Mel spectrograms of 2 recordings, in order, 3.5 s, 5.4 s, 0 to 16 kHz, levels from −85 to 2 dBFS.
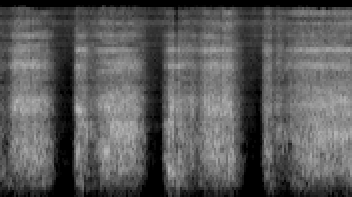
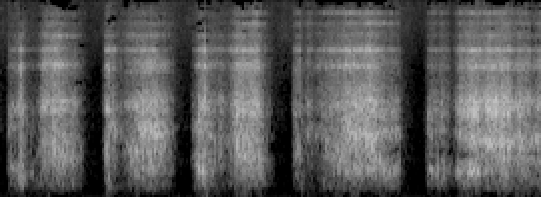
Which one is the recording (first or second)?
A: second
